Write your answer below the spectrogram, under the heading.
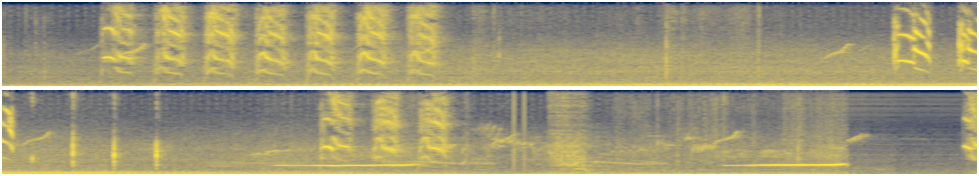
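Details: Parrot delivering a steady series of sharp squawks, then scattered short calls and two drawn-out whistled notes over low background rumble.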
